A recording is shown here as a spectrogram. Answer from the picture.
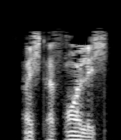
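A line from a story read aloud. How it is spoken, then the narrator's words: Murmured. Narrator (German): murmelt er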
